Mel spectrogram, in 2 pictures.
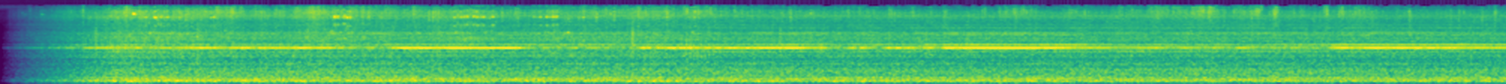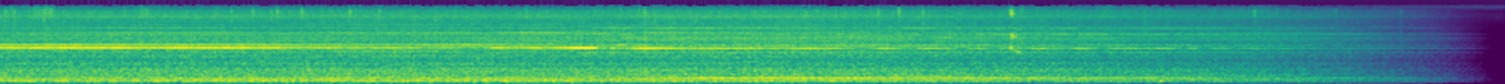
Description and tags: A plane launching. Recorded with an iPhone.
